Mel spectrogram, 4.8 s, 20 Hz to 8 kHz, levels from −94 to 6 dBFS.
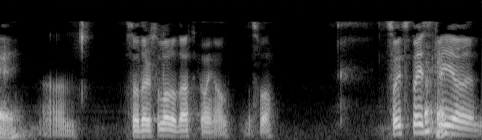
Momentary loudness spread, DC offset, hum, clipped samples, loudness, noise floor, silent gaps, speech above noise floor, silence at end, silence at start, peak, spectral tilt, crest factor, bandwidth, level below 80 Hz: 17 LU; under 0.1%; none; under 0.1%; -21 LUFS; -70 dBFS; none; 50 dB; 0 s; 0 s; -4 dBFS; -9.5 dB/octave; 18 dB; 5.2 kHz; -54 dBFS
